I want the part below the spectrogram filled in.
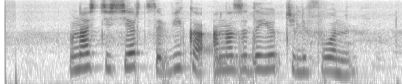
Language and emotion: Russian, sad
